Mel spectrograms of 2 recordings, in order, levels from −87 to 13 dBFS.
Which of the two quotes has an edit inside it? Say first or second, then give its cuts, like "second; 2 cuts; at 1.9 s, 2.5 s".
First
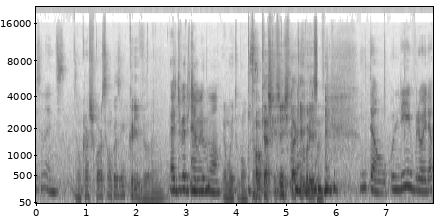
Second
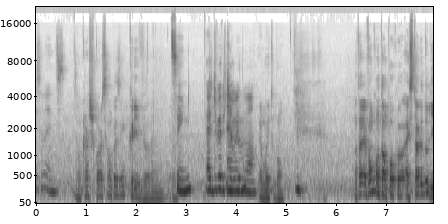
first; 3 cuts; at 2.7 s, 4.2 s, 5.6 s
